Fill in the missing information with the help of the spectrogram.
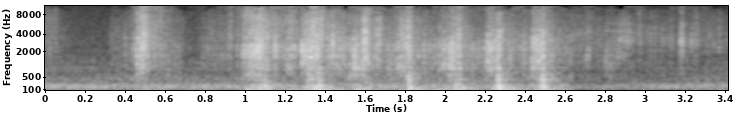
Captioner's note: crispy sandwich being sliced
